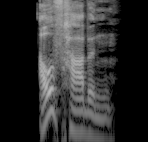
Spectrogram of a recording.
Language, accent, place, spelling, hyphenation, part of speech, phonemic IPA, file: German, Germany, Berlin, aufhaben, auf‧ha‧ben, verb, /ˈaʊ̯fˌhaːbən/, De-aufhaben.ogg
- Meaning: 1. to be open 2. to have (something) open, opened 3. to wear (a piece of headwear) 4. to have, have to do (especially homework) 5. to have finished (a meal or drink)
